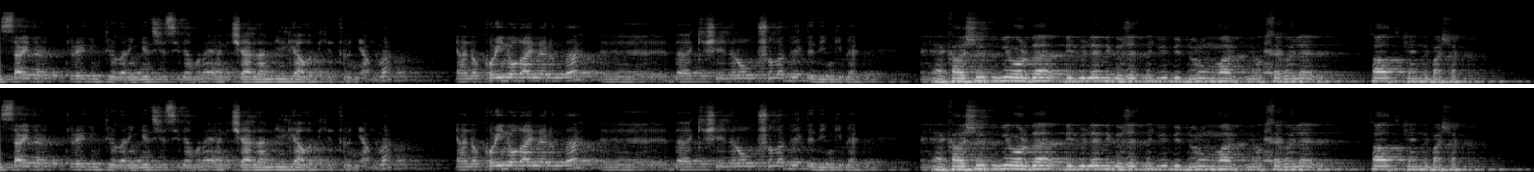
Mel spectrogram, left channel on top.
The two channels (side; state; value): both; identical; correlation 1.00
